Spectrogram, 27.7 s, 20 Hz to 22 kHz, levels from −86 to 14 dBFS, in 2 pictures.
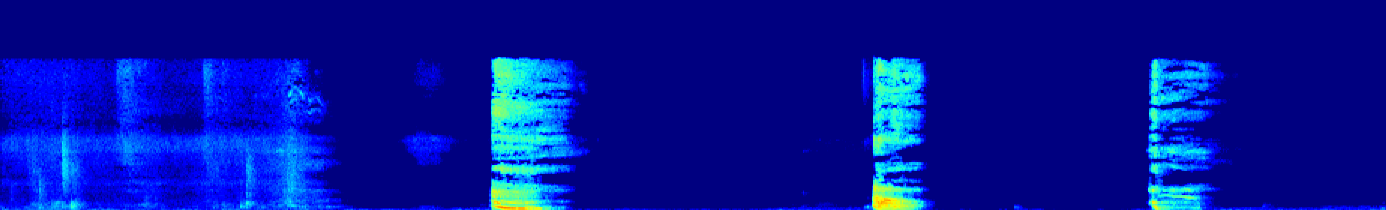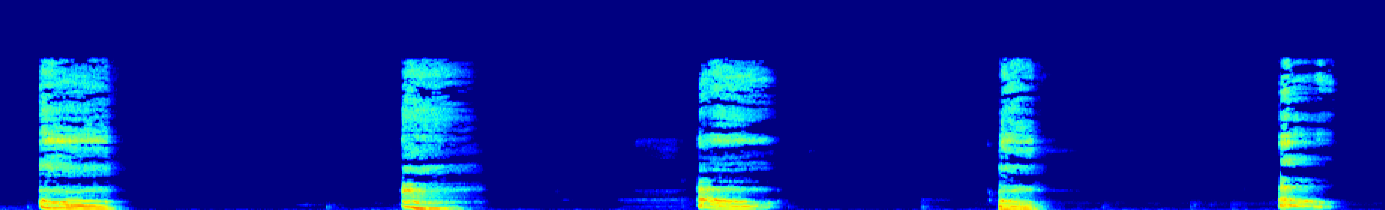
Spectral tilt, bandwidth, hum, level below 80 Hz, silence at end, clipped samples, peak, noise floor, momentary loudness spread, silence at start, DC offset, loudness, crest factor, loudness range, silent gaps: -3.5 dB/octave; 16 kHz; none; -70 dBFS; 0.55 s; under 0.1%; -2 dBFS; under -90 dBFS; 18 LU; 4.9 s; under 0.1%; -19 LUFS; 24 dB; 15 LU; none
